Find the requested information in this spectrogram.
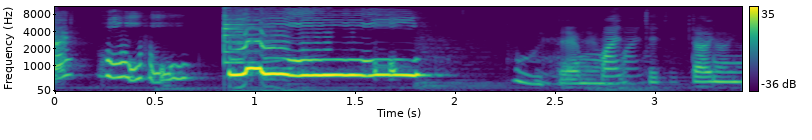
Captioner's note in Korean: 으아아악!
